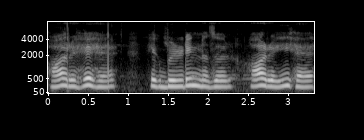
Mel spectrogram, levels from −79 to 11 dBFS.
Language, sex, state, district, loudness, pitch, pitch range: Hindi, female, Himachal Pradesh, Shimla, -16 LUFS, 220 Hz, 210-240 Hz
